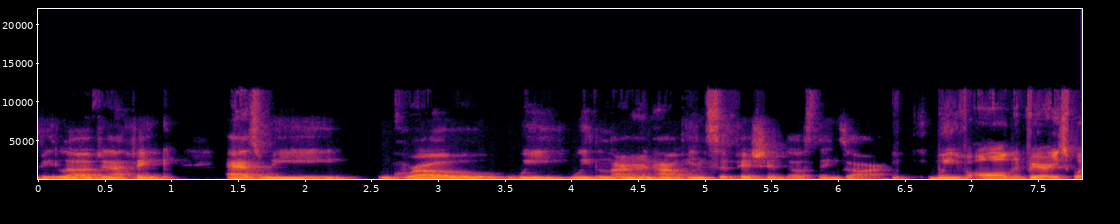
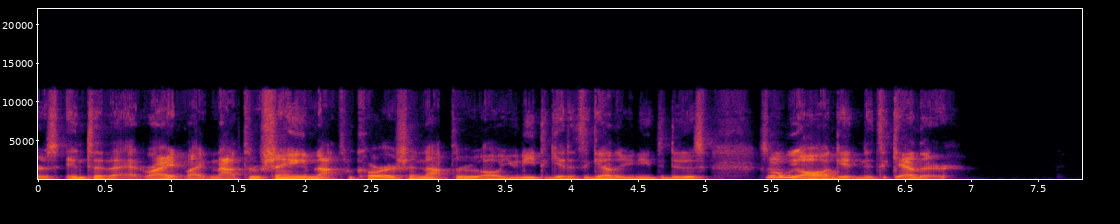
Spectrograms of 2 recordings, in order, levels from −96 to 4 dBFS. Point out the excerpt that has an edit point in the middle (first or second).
first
